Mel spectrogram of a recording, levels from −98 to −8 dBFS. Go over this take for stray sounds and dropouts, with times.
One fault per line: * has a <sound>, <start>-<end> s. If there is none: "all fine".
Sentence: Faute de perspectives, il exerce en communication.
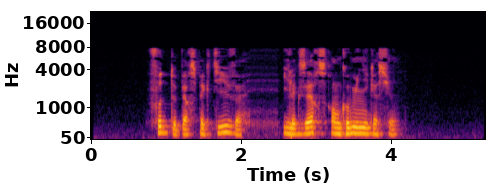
all fine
